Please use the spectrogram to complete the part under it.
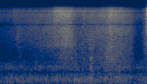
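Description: A car is being driven, giving a steady, low hum of road and wind noise that holds at an even level with a slight swell in the middle.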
